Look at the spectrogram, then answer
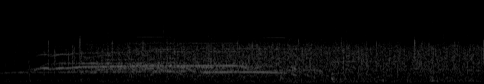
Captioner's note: applause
